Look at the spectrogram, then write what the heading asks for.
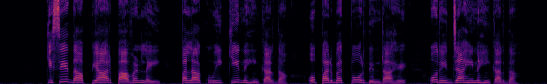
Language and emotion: Punjabi, neutral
